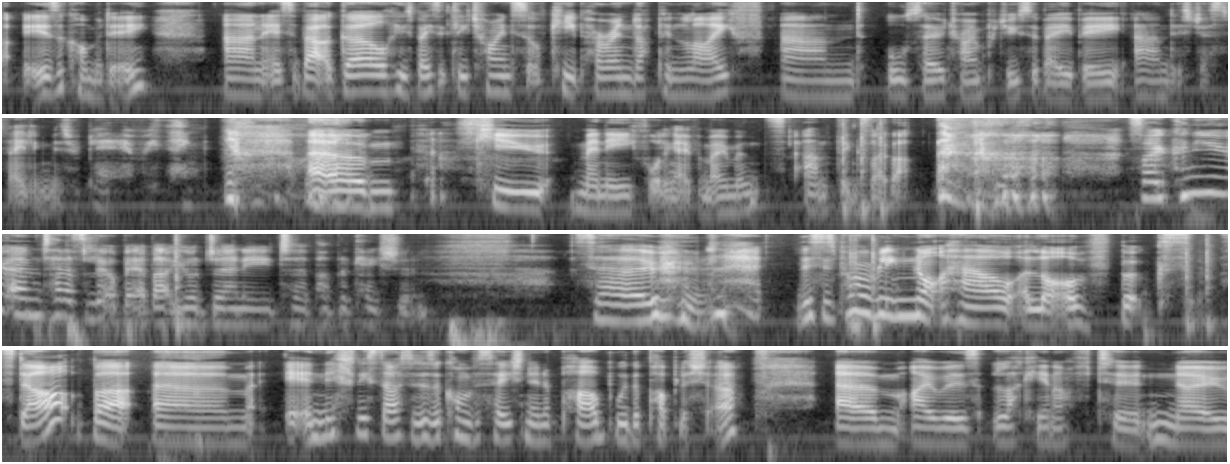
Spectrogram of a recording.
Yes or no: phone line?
no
